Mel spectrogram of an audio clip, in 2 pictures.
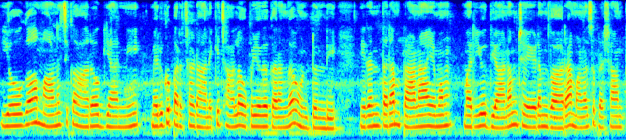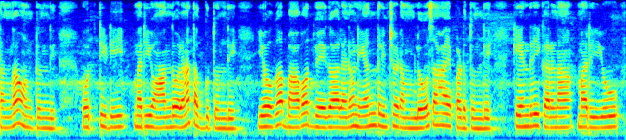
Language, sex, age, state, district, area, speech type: Telugu, female, 18-30, Andhra Pradesh, Nellore, rural, spontaneous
